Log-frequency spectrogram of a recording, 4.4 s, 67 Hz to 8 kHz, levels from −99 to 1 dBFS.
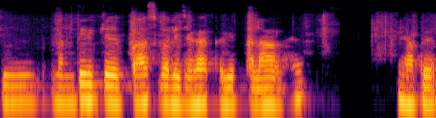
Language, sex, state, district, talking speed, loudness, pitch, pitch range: Hindi, male, Bihar, Gaya, 165 wpm, -19 LUFS, 125 Hz, 120-130 Hz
